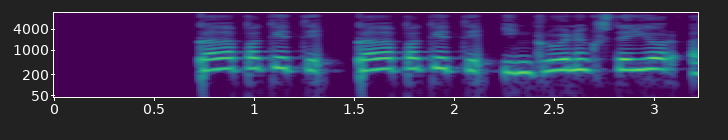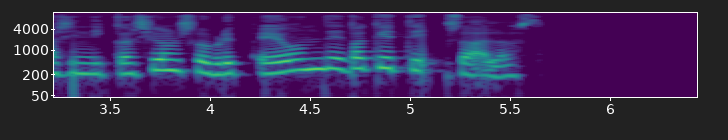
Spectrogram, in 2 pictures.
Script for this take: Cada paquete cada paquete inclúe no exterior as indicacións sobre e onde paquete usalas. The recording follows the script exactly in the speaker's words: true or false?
true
